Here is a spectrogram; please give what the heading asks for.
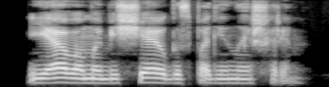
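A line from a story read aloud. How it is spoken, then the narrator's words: Purring. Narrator (Russian): промурлыкал Фарлей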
